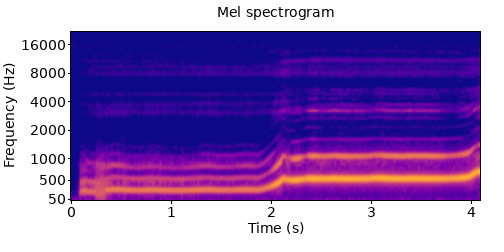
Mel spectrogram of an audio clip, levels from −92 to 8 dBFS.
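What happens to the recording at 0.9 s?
Nothing goes wrong at 0.9 s; the music plays through that moment intact, with no dropout, click, distortion or other fault.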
